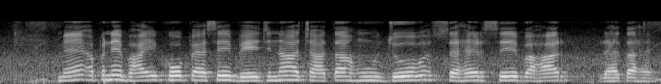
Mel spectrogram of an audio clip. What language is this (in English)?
Hindi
